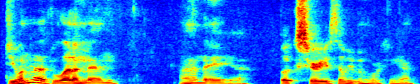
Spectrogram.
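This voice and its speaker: A young man in casual chat, agreeing in a deadpan, mock-serious way. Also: medium pitch, a little fast, gravelly.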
